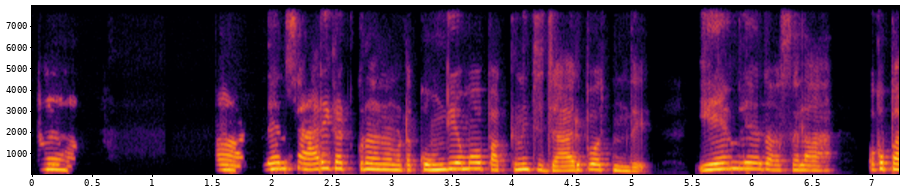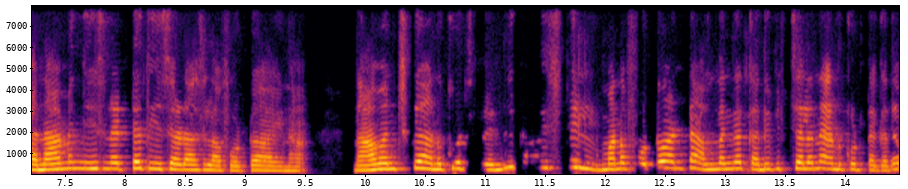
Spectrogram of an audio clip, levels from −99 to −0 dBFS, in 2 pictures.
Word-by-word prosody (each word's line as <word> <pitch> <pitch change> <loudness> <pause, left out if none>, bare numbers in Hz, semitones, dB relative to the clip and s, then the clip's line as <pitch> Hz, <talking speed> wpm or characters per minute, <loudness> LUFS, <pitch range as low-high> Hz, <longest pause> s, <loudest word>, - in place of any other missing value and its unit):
ఆ! 225 -6 -1 1.2
ఆ! 240 - -3 0.4
నేను 280 +1 +3
శారీ 265 +2 +1
కట్టుకున్నాననమాట. 260 -5 0
కొంగెమో 275 +4 +4
పక్కనుంచి 235 +2 0
జారిపోతుంది. 210 -2 -1 0.6
ఏమి 280 +2 +2
లేదు 275 -2 0
అసల 225 0 -4 0.6
ఒక 285 - +3
పనామని 260 +5 +4
తీసినట్టే 285 0 +2
తీసాడసల 245 -4 +1
ఆ - - -10
ఫోటో 210 +2 -2
ఆయన. 200 -1 -4 0.6
నా 220 - +4
మంచికె 275 +3 +1
అనుకోవచ్చు 270 +2 -1
లేండి 240 +9 +1
కానీ 300 +2 -11
స్టిల్ 320 -1 -1 0.2
మన 260 +2 +2
ఫోటో 255 +3 -2
అంటె 305 +1 -3
అందంగా 270 +3 +1
కనిపిచ్చాలనే 275 +4 -1
అనుకుంటాం 255 -3 -4
గదా! 260 +6 -3
260 Hz, 130 wpm, -18 LUFS, 235-285 Hz, 1.2 s, కొంగెమో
